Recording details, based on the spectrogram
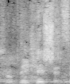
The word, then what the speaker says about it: propitious: Propetitious means time, and the time is Masugal. – Propitious, sorry.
